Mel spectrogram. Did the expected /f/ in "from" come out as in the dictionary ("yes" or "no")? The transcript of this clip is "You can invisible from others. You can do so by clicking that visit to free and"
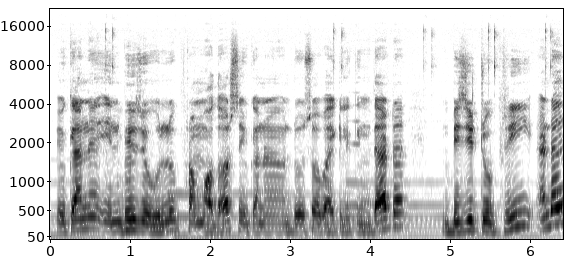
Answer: no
